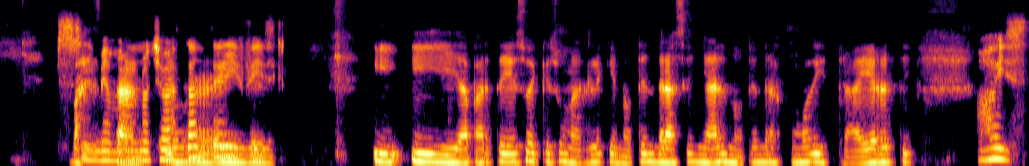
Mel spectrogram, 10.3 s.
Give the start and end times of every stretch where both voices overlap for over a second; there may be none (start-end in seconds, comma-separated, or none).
0.7-2.8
